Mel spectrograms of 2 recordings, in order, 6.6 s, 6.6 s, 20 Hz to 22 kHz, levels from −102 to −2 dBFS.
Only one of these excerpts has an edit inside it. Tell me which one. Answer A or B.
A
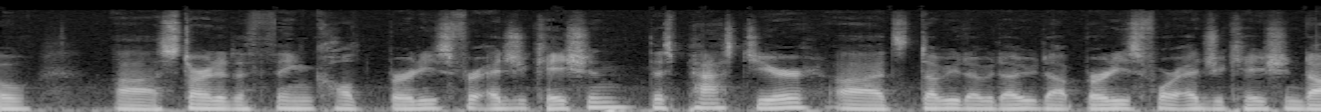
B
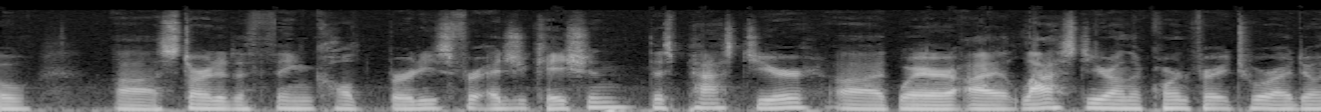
B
